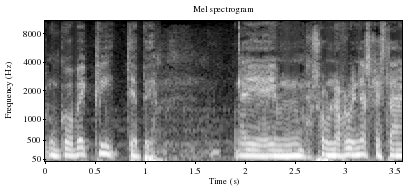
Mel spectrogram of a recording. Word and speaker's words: Göbekli Tepe: Sí, esto se pronuncia más o menos Göbekli Tepe.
